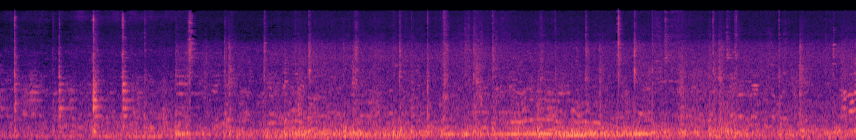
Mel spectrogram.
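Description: Metal tongs and a ladle clinking against steel cooking pans and bowls in a series of short, sharp clicks. Behind them are voices and a low, steady hum.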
